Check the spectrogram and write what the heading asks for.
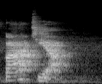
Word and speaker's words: Batya: But she, you know, in the pronunciation of that nickname in Hebrew is Batya.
